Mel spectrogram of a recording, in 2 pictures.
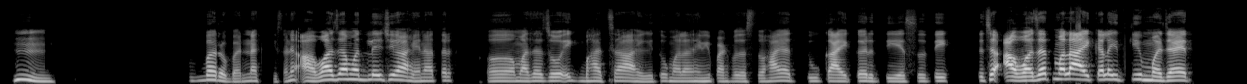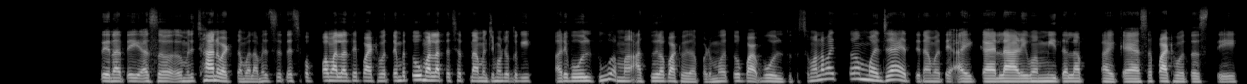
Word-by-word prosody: हं. 175 -11 +1 1.3
बरोबर, 170 -6 0
नक्कीच. 155 -5 -6
आणि 205 - -3
आवाजामधले 215 +6 +4
जे 220 +1 0
आहे 185 -7 +3
ना, 165 0 -2
तर 180 - -5 0.4
अ, 155 0 -1
माझा 155 +1 -1
जो 170 +1 0
एक 160 -2 -4
भाचा 160 +1 -3
आहे, 140 -4 -1
तो 160 - -6
मला 150 -1 -3
नेहमी 150 0 -3
पाठवत 145 -1 -5
असतो, 140 +1 -8
"हाय 155 +3 -1
आत्तु 155 -1 -6
काय 150 -1 +4
करतीयेस?" 145 -3 -3
ते 155 +2 -3
त्याच्या 175 +2 -1
आवाजात 185 +8 +7
मला 245 0 +10
ऐकायला 220 +1 +4
इतकी 225 +1 -1
मजा 185 -3 +5
येते 185 -1 0 1.4
ना, 150 0 -1
ते 155 -1 -3
असं 145 -1 -4
अ, - - -4
म्हणजे 150 +2 -6
छान 190 -1 +5
वाटतं 145 -5 -2
मला 130 -1 -6
म्हणजे 150 +4 -10
त्याचे 155 0 -10
पप्पा 170 +1 -5
मला 175 -1 +2
ते - - -5
पाठवत 165 -1 -2
नाही, 175 - -4
मग - - -5
तो 210 - +2
मला 185 -2 +3
त्याच्यातन 170 -1 -10
म्हणजे 155 0 -5
म्हणू 160 0 -5
शकतो 155 - -10
की 155 0 -8 0.3
"अरे 145 +2 -3
बोल 165 +1 0
तू 215 +5 -5
मग 155 -1 -4
आत्तुला 155 +2 -4
पाठवूयात 145 -4 -4
आपण." 120 - -13
मग 145 +1 -5
तो 160 - -4 0.2
बोलतो 135 -4 -5
तसं. 170 - -15
मला 185 +5 -2
मग 255 - -3
इतकं 255 0 -7
मज्जा 200 +2 0
येते 160 -6 -5
ना 140 0 -5
मग 140 0 -6
ते - - -5
ऐकायला 135 +1 0
आणि 140 0 +1
मग 145 0 -1
मी 145 0 -2
त्याला 145 0 -2 0.2
काय-काय 135 0 -2
असं 130 +3 -8
पाठवत 140 -3 0
असते. 130 0 -8
155 Hz, 200 wpm, -21 LUFS, 145-180 Hz, 1.4 s, मला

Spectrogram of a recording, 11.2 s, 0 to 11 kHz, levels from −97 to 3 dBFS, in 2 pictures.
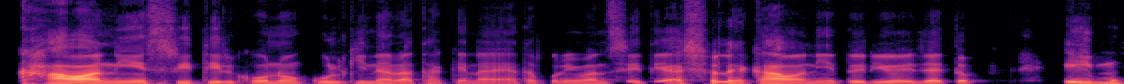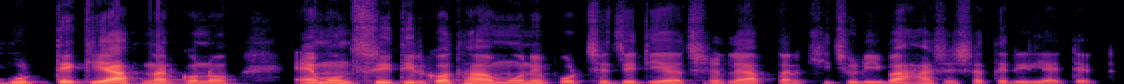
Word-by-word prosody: খাওয়া 130 +4 +10
নিয়ে 130 -1 -1
স্মৃতির 125 -2 -4
কোনো 120 -1 0
কুলকিনারা 95 -9 -2
থাকে - - -8
না। - - -4
এত - - -13
পরিমাণ 90 -1 -5
স্মৃতি 100 - -8
আসলে - - 0
খাওয়া 95 - +6
নিয়ে 90 0 -6
তৈরি 95 -1 -3
হয়ে 85 -1 -2
যায়। - - +1
তো - - 0 0.5
এই 185 - +3
মুহূর্তে 185 +4 -2
কি 165 - 0
আপনার 125 -1 -1
কোনো 120 -2 -1 0.5
এমন 130 +5 +1
স্মৃতির 130 -3 -3
কথা 120 +2 +1 0.2
মনে 105 +1 -2
পড়ছে, 110 -1 -5
যেটি 95 +1 -6
আসলে 95 -2 -8
আপনার - - -7
খিচুড়ি 110 -2 -9
বা 95 - +4
হাঁসের 90 -1 -7
সাথে - - -8
related? 85 0 -7
115 Hz, 185 wpm, -26 LUFS, 95-130 Hz, 0.5 s, খাওয়া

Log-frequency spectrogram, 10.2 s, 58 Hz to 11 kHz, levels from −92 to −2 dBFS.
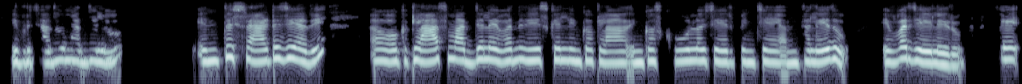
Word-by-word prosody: ఇప్పుడు 230 0 -1
చదువు 240 +4 -2
మధ్యలో 230 0 0 0.9
ఎంత 250 +4 0
స్ట్రాటజీ 280 +2 +1
అది. 230 +3 +1 0.6
ఆహ్, 250 -1 0
ఒక 245 +1 -6
క్లాస్ 245 +2 +3
మధ్యలో 265 +3 +1
ఎవరిని 255 +3 0
తీసుకెళ్ళి 260 0 0
ఇంకో 245 +1 -1
క్లా 220 0 -1 0.2
ఇంకో 245 +2 +1
స్కూల్‌లో 250 +1 0
చేర్పించే 230 0 -1
అంత 220 +2 -1 0.2
లేదు. 255 -1 +4 0.5
ఎవ్వరు 280 +4 +3
జేయలేరు. 210 -5 +3 0.4
చే 275 - +1
245 Hz, 130 wpm, -22 LUFS, 230-260 Hz, 0.9 s, లేదు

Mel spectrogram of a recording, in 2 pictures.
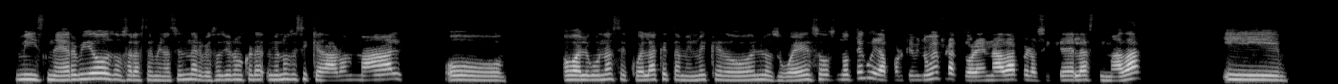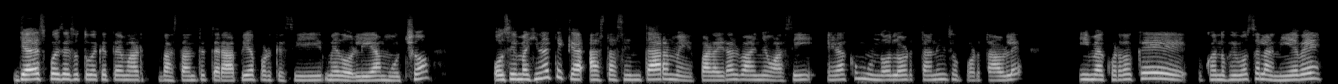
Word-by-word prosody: mis 225 -3 0
nervios, 230 +5 +3
o 220 - -4
sea, 210 +1 -3
las 200 -2 -2
terminaciones 200 +2 -5
nerviosas, 210 -3 -3
yo 220 - -1
no 225 0 -2
creo 220 0 -3
yo 220 0 -2
no 235 +1 -1
sé 230 - -5
si 245 - -7
quedaron 200 +1 -2
mal 225 +4 +3 0.4
o 195 -3 -1 0.6
o 210 +1 +4
alguna 215 +2 +2
secuela 215 -1 -2
que 240 +1 -5
también 200 -2 -6
me 220 +1 -3
quedó 200 -3 -2
en 215 +1 -2
los 200 -4 -4
huesos. 205 +4 -1
No 225 0 -4
te 290 - -4
cuida 265 -8 +1
porque, 205 0 -14
no 210 +2 -4
me 275 +2 -2
fracturé 190 -7 0
nada, 205 +3 +5
pero 205 -3 -4
sí 185 +1 -18
quedé 200 0 -2
lastimada 205 +4 +4 0.8
y 215 -3 +2 0.7
ya 230 +3 +8
después 245 0 +4
de 240 - +4
eso 235 0 -2
tuve 225 -1 -1
que 225 0 -2
tomar 210 -1 -1
bastante 200 +1 -2
terapia 200 +2 +2
porque, 205 -2 -7
sí 195 +2 -4
me 210 -1 0
dolía 190 +1 +2
mucho. 200 - -1 0.6
O 215 - +4
sea, 240 +2 +3
imagínate 265 +7 +1
que 230 -3 +5
hasta 215 +1 +1
sentarme 220 -2 +2
para 195 -1 +1
ir 195 - -4
al 225 0 0
baño 215 -2 -1
o - - 0
así 210 +4 -5
era 220 +2 -2
como 270 0 -4
un 220 - -2
dolor 215 +1 0
tan 215 0 -4
insoportable. 195 -1 -3 0.6
Y 230 0 0
me 230 - +3
acuerdo 220 +2 -2
que 265 -5 +2
cuando 220 0 -1
fuimos 215 +4 -2
a - - +1
la 230 -3 +1
nieve 220 +6 +1
215 Hz, 180 wpm, -21 LUFS, 200-230 Hz, 0.8 s, ya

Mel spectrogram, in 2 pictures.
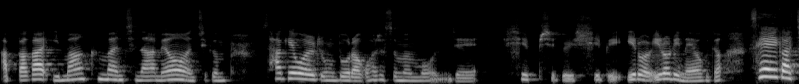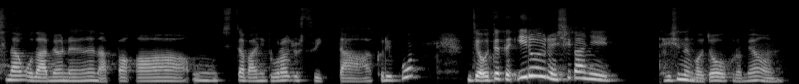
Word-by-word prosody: '아빠가 230 +5 +2
이만큼만 230 +2 -2
지나면' 195 0 -1
지금 180 0 -10 0.3
4 270 - -4
개월 260 -4 +3
정도라고 180 -3 -3
하셨으면 185 -4 -7
뭐 170 +7 -8
인제 150 -12 -11 0.2
10, 225 -1 -9
11, - - -7
12, 415 - -10
1 235 - +1
월, 200 - 0
1 245 - +2
월이네요. 170 -10 0
그죠? 180 +2 -7 0.3
"새해가 340 -4 +7
지나고 205 -8 0
나면은 175 +2 0
아빠가 160 0 -3
어 180 -1 -5
진짜 185 0 -5
많이 160 0 -2
놀아줄 185 +2 -2
수 185 -2 -13
있다." 150 -1 -7
그리고 190 - -2 0.5
이제 195 -2 +5
어쨌든 230 +6 +5
일요일은 350 -6 +7
시간이 235 -7 +2 0.4
되시는 190 +3 +1
거죠 170 +2 0
그러면? 165 0 -6
190 Hz, 295 characters per minute, -23 LUFS, 170-230 Hz, 0.5 s, 새해가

